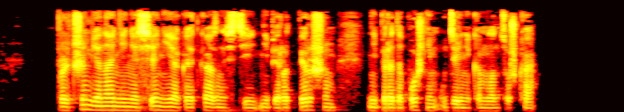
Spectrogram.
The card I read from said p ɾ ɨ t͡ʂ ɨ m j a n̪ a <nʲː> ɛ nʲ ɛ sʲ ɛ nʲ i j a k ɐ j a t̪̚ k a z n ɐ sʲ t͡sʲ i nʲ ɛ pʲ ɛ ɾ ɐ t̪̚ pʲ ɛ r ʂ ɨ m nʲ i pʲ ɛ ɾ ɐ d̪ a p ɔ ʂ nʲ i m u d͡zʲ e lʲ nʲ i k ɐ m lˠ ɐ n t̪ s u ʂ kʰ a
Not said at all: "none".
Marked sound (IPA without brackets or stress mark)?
nʲ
